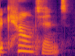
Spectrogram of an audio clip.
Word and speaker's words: accountant: Let's explore the word accountant and how to use it effectively in your exam. Word type. Accountant is a noun. It's pronounced as tunt with the stress on the second syllable.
